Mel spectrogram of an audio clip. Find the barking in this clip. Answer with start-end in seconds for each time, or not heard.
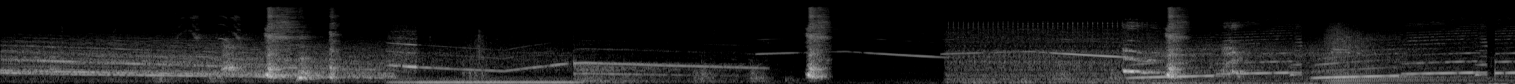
0.5-2.5, 11.2-12.5.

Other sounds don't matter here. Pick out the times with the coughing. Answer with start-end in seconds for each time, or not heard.
1.6-3.5, 7.0-8.3, 10.6-11.9.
